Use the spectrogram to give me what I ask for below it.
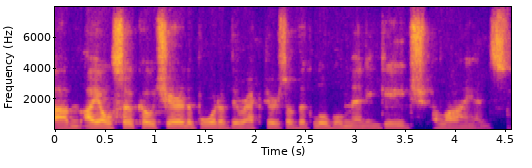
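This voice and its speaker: A man's fairly low, monotone, flat voice at a moderate pace, with a Portuguese accent. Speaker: nonprofit executive director. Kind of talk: panel discussion talk. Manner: hesitant, many fillers.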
